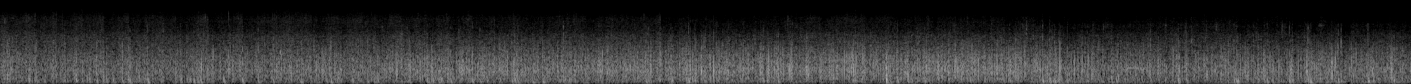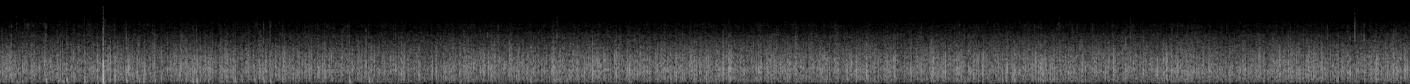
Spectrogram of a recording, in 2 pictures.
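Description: Heavy monsoon rain falling steadily, a dense even hiss of drops on the road and standing water. Two brief sharp ticks stand out, about a third of the way in and about halfway through.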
